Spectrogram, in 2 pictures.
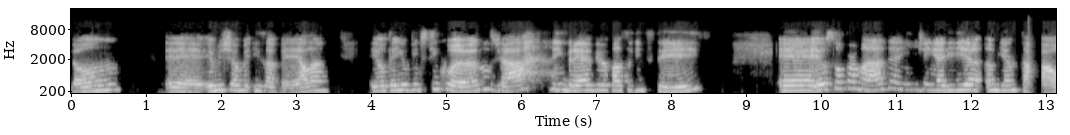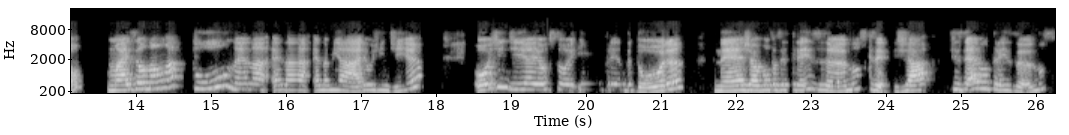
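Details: Mild stuttering in a 25-year-old woman, with onset around age two and a half to three.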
